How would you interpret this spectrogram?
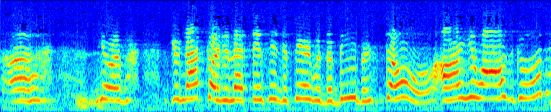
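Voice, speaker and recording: High-voiced middle-aged wife, tinny radio. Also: female voice, normal speed. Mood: coaxing. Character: coaxing middle-aged wife, plaintive and genteel. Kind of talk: 1950s radio sitcom acting. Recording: tinny, noisy old radio recording.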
